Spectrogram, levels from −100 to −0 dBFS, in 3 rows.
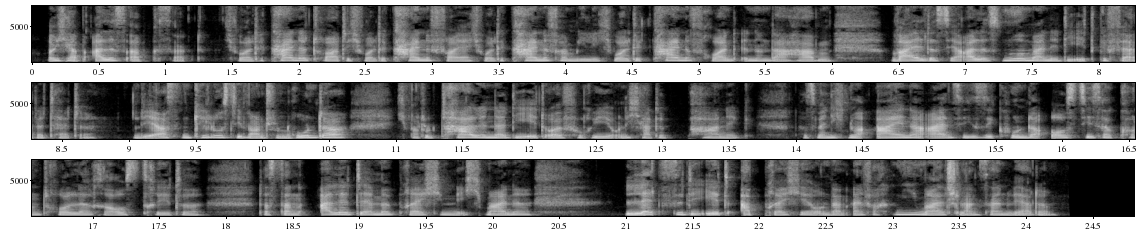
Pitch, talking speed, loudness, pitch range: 200 Hz, 190 wpm, -19 LUFS, 185-215 Hz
